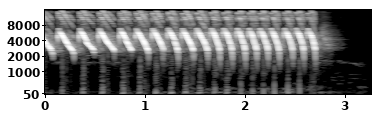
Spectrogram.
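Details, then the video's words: Belgian canary sings a rapid trill of about sixteen bright, downward-sweeping whistled notes, roughly six per second, lasting under three seconds; used as training song to make other canaries sing. "Belgian canary singing makes your canary sing"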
